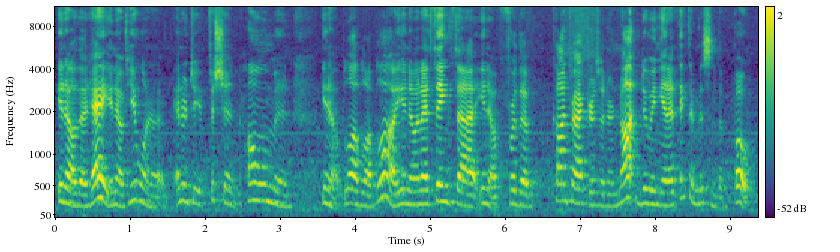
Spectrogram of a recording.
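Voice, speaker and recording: At a local committee meeting, a woman committee member speaks in an outspoken, conversational manner during informal discussion. Her voice sits in the mid range, moves a little fast and barely pauses. The indoor meeting room echoes, and background noise is clearly audible.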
